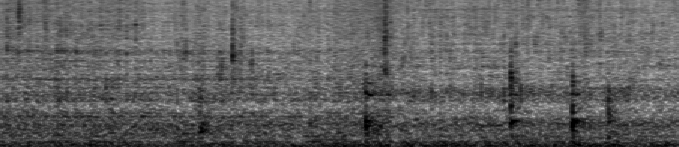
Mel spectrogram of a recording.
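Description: Faint stirring of a wooden spatula through rice, chicken and water in a pot, scraping the bottom to lift the browned bits as the pot is deglazed, with a few light clicks of the spatula against the pot.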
